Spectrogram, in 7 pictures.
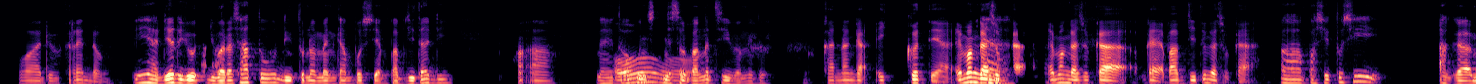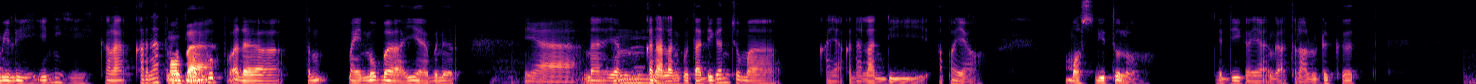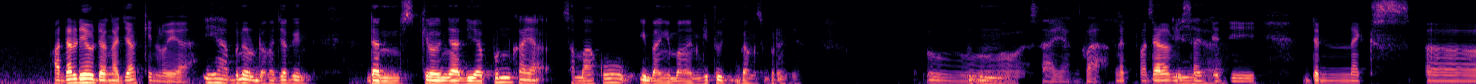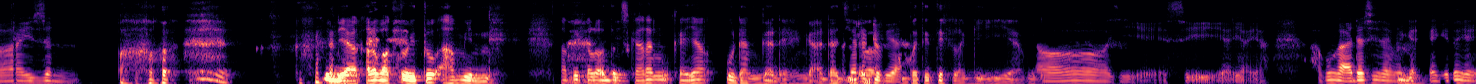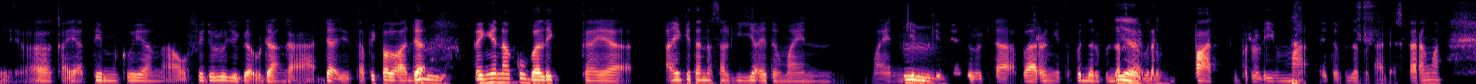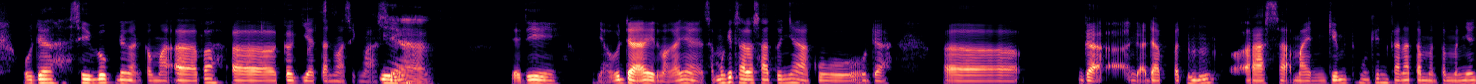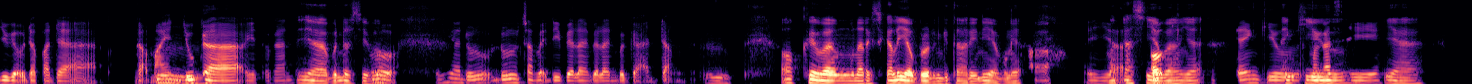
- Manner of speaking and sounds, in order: static; tapping; distorted speech; other background noise; in English: "skill-nya"; in English: "the next"; laugh; chuckle; chuckle
- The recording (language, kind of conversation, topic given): Indonesian, unstructured, Apa kenangan paling berkesan yang kamu punya dari hobimu?
- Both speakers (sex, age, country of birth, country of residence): male, 25-29, Indonesia, Indonesia; male, 45-49, Indonesia, Indonesia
